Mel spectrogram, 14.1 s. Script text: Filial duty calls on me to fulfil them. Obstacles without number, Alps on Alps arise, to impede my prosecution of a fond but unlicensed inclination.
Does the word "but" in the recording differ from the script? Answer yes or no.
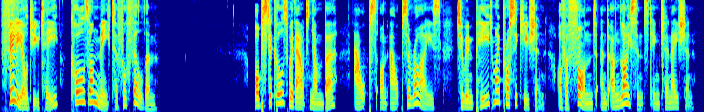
yes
